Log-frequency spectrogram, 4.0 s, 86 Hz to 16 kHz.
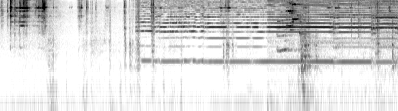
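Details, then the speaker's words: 1987 Toyota 4x4 pickup with 22RE engine and Engnbldr Street RV head, reassembled for its first start: key jingles, then a steady high thin buzz at key-on before cranking; the normal Toyota key-on buzz. "Ahhh that Toyota buzz!"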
